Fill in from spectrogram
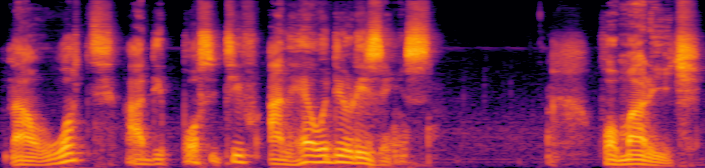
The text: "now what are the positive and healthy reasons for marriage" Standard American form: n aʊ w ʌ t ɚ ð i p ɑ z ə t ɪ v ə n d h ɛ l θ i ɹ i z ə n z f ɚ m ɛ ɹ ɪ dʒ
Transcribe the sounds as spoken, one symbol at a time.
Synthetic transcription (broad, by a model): n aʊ w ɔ t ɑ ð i p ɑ s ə t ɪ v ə n h ɛ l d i ɹ i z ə n s f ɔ m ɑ ɹ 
